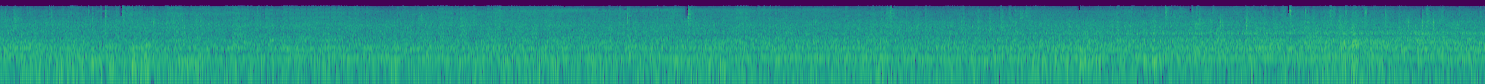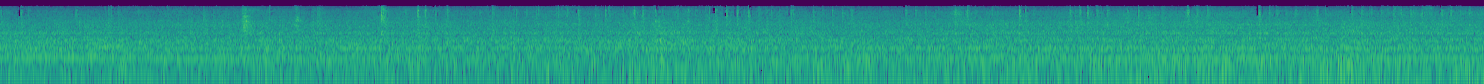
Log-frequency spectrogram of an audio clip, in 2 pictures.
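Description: CP passenger train running at speed, heard from inside the carriage: a steady rumble of wheels and running gear with a constant low hum underneath.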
